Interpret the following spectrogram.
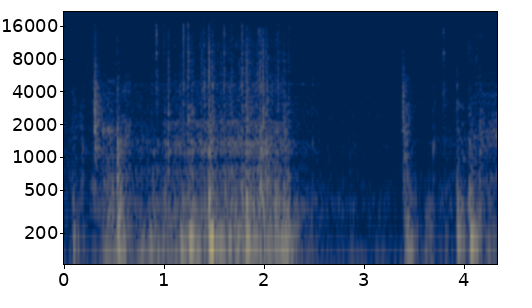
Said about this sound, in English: So we're over at the sewing machine. So the first thing I'm doing is I am basting these seams together.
